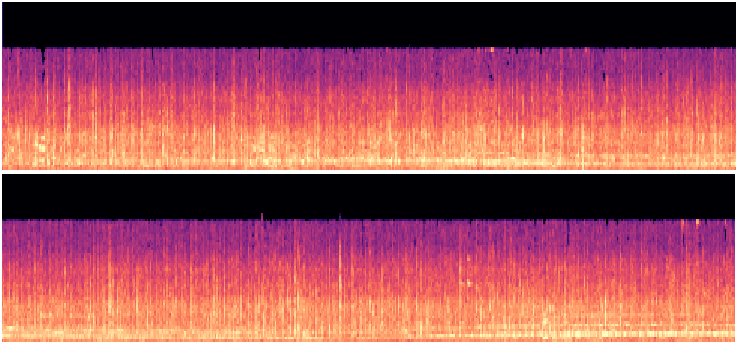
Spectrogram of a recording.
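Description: A siren wailing slowly: its pitch rises, then sinks gradually over several seconds, then climbs again near the end, over a murmur of voices.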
